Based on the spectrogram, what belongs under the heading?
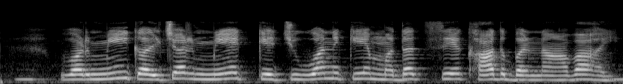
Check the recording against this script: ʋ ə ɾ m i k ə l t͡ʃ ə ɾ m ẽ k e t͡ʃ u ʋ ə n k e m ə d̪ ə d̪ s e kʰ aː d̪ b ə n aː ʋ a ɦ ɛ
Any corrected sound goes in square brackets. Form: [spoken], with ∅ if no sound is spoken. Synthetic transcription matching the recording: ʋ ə ɾ m i k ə l t͡ʃ ə ɾ m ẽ k e t͡ʃ u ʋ ə n k e m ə d̪ ə d̪ s e kʰ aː d̪ b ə n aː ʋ a ɦ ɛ

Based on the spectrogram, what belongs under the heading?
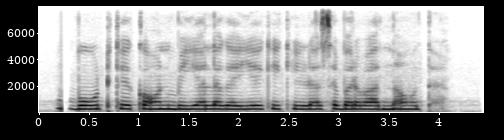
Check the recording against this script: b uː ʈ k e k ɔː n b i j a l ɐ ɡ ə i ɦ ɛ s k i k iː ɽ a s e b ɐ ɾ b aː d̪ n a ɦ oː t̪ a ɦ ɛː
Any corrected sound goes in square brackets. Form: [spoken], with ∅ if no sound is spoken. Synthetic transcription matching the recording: b uː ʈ k e k ɔː n b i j a l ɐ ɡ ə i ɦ ɛ [∅] k i k iː ɽ a s e b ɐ ɾ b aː d̪ n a ɦ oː t̪ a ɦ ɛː

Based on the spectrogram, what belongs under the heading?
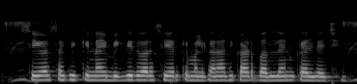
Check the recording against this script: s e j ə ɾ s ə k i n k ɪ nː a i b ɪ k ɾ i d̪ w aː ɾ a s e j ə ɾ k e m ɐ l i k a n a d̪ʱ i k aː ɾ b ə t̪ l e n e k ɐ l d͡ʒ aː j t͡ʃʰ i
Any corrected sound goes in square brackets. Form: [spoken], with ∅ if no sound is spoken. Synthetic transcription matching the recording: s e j ə ɾ s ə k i [∅] k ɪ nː a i b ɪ k ɾ i d̪ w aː ɾ a s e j ə ɾ k e m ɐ l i k a n a d̪ʱ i k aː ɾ b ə [d̪] l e n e k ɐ l d͡ʒ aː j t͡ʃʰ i

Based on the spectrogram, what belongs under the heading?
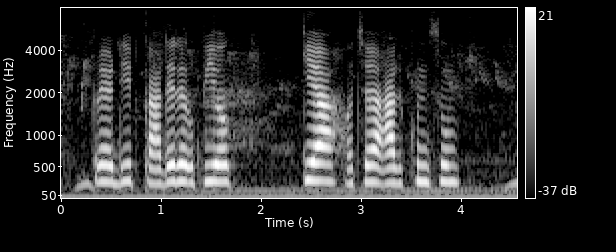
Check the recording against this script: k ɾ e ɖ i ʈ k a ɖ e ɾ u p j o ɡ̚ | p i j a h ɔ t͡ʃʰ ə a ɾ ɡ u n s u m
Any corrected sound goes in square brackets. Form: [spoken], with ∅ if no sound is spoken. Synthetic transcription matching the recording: k ɾ e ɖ i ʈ k a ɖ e ɾ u p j o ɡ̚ | [k] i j a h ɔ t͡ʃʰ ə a ɾ [k] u n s u m

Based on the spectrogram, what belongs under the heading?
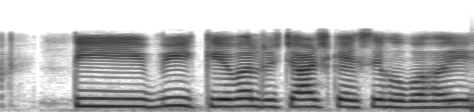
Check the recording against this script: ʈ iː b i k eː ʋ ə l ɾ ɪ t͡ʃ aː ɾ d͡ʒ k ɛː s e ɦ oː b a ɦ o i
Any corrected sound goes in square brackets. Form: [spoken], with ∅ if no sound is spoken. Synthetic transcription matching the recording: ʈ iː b i k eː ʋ ə l ɾ ɪ t͡ʃ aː ɾ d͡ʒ k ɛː s e ɦ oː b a ɦ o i

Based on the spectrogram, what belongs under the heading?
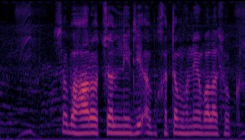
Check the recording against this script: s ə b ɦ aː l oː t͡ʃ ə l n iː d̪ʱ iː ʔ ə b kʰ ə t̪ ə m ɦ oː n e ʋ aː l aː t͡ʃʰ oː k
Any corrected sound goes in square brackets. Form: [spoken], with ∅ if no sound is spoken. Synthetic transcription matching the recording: s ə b ɦ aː [ɾ] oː t͡ʃ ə l n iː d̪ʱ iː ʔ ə b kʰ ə t̪ ə m ɦ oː n e ʋ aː l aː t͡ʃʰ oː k

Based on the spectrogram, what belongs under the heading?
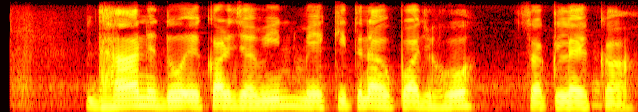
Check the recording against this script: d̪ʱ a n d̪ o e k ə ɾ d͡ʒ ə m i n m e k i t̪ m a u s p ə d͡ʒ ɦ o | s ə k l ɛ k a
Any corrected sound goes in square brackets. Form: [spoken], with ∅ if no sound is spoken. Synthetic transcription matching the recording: d̪ʱ a n d̪ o e k ə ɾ d͡ʒ ə m i n m e k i t̪ [n] a u [∅] p ə d͡ʒ ɦ o | s ə k l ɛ k a

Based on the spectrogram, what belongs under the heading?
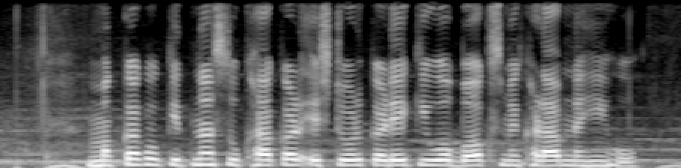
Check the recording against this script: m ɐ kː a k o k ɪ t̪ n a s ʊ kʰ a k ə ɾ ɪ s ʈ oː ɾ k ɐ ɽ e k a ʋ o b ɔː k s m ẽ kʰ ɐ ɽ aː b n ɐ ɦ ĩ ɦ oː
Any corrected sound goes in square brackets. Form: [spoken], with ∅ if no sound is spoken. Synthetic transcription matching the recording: m ɐ kː a k o k ɪ t̪ n a s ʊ kʰ a k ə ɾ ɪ s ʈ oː ɾ k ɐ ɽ e k [i] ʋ o b ɔː k s m ẽ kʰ ɐ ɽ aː b n ɐ ɦ ĩ ɦ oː

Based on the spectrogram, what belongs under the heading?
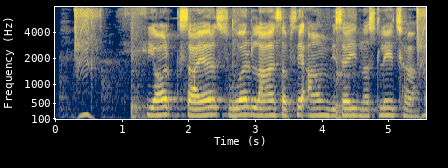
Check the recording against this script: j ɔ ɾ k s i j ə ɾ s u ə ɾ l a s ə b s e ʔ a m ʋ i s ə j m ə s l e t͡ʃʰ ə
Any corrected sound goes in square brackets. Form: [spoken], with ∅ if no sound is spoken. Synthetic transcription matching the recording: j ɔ ɾ k s [a] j ə ɾ s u ə ɾ l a s ə b s e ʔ a m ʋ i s ə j [n] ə s l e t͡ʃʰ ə

